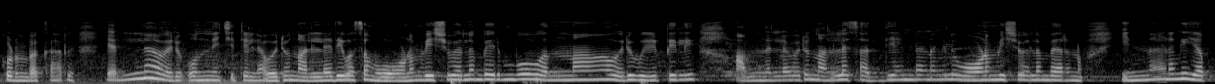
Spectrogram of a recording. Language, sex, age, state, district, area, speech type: Malayalam, female, 45-60, Kerala, Kasaragod, rural, spontaneous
